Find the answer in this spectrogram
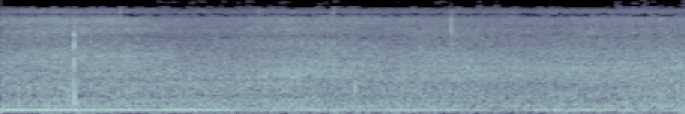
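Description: Steady rain and storm runoff rushing down the street along the curb, with a low steady hum of road traffic underneath.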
